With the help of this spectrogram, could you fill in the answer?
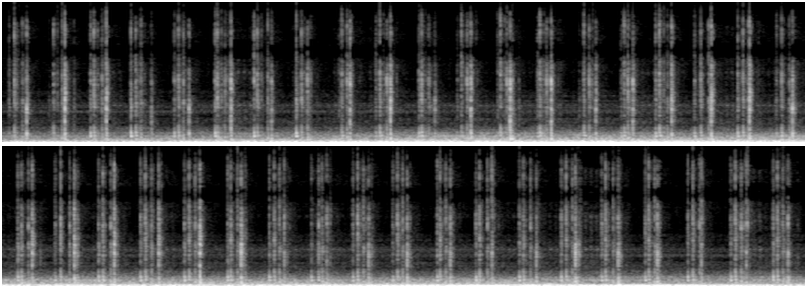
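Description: Long red nails tap and scratch the white plastic cap of a small, clear plastic water bottle full of water, inside a car. Quick, steady clicky taps with bright, short ticks ride over a constant low rumble that fills the background throughout.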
